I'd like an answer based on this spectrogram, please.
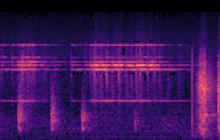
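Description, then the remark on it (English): A doorbell rings insistently, a bright, high-pitched bell struck in quick repeated clangs with a sustained metallic shimmer between strikes, loud and alone with no voices. “How damnably long does it take you to answer the door?”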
